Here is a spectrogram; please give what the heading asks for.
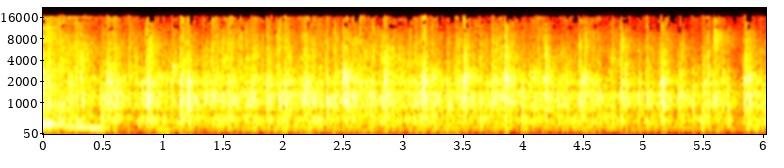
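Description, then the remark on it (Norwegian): An audience claps steadily for a group called up to stand at the front, a dense, crackling patter of many hands at a fairly even level, holding for about six seconds before thinning slightly at the end. “Så må dere ha gjerne klapp for dem.”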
